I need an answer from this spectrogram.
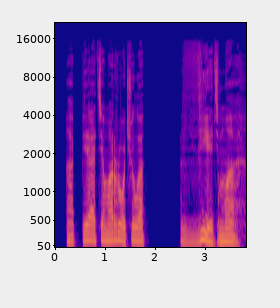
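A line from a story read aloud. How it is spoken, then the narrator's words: Angry drawl. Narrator (Russian): зло протянул он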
